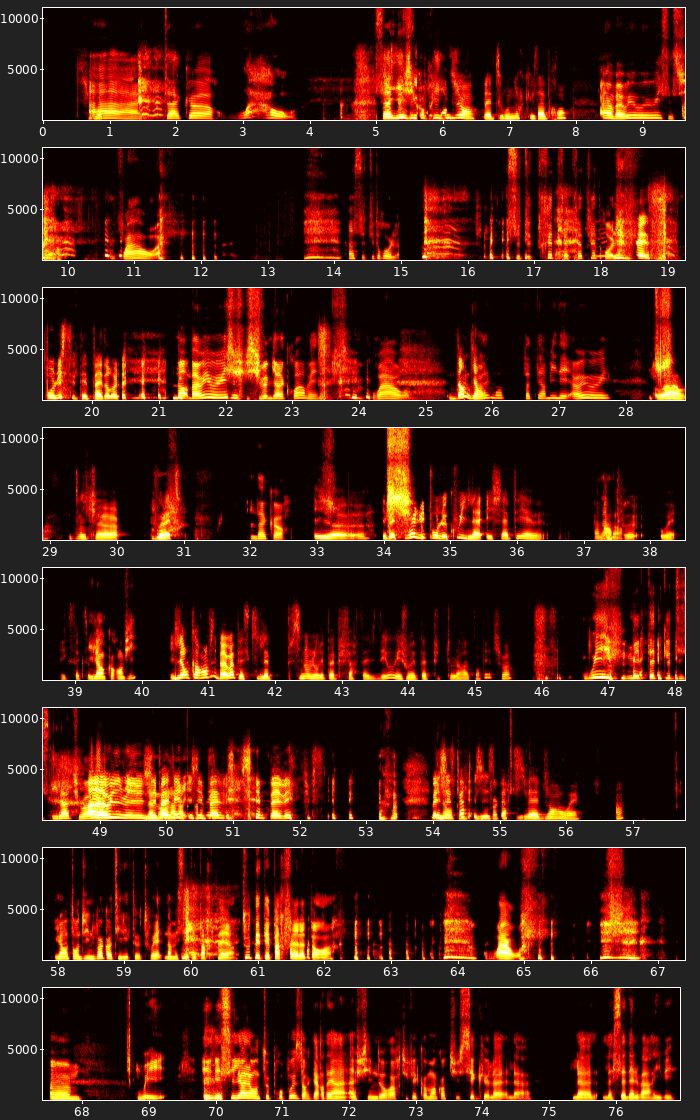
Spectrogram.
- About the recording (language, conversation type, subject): French, unstructured, Comment réagis-tu à la peur dans les films d’horreur ?
- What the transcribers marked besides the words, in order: chuckle; static; other background noise; laugh; distorted speech; tapping; laugh; laugh; background speech; chuckle; laughing while speaking: "Mais bah, c"; laugh; chuckle; laugh; laughing while speaking: "j"; sniff; laugh; chuckle; chuckle; chuckle; laugh; laughing while speaking: "vé j'ai pas vérifié"; chuckle; laugh; chuckle; laugh; throat clearing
